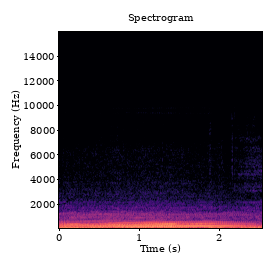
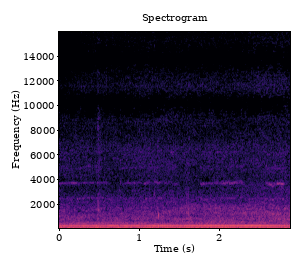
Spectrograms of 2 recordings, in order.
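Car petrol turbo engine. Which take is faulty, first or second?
second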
